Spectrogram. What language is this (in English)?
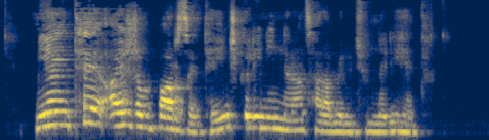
Armenian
